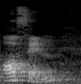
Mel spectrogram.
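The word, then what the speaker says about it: often: এই লাইনটা থেকে দুইটা ওয়ার্ড বেশি ইম্পর্টেন্ট, একটা হচ্ছে ওফেন, ও এফ টি এন, উচ্চারণটা অফেন, আর একটা হচ্ছে পার্টি,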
